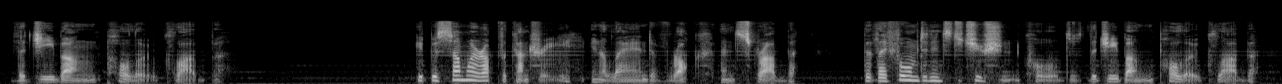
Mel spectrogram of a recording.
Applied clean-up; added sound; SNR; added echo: neural separator model SepFormer DNS4.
